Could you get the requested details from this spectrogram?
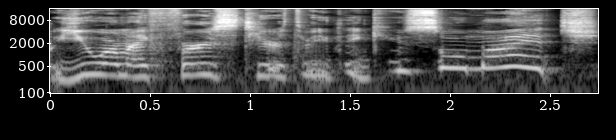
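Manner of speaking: excited, thrilled, rising, near-tearful voice. Thanking a first tier-three supporter, excited and sounding close to tears. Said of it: "it sounds like I'm about to cry, but I'm just getting excited".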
